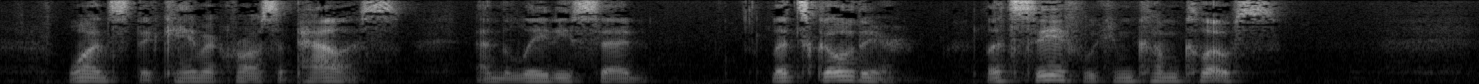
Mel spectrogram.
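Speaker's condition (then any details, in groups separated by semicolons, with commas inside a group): No condition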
